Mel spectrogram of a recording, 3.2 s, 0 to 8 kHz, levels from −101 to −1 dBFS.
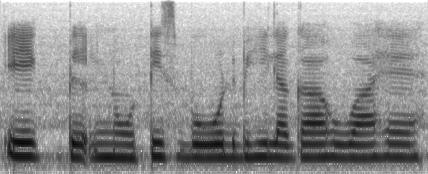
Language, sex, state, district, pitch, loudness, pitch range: Hindi, female, Uttar Pradesh, Lucknow, 190 Hz, -15 LUFS, 190-195 Hz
